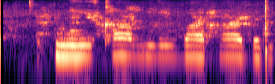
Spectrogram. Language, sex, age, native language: Icelandic, female, 8, Icelandic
